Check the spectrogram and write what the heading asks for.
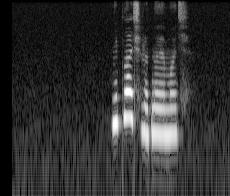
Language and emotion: Russian, sad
